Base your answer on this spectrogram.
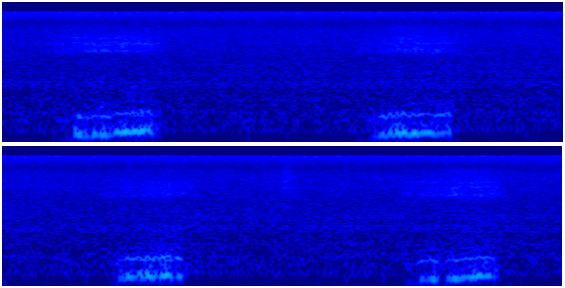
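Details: Nine-year-old house cat asleep and snoring, four low rumbling breaths spaced roughly every two and a half seconds, steady and gentle, with faint hiss between them and no other sounds.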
